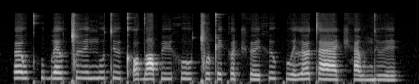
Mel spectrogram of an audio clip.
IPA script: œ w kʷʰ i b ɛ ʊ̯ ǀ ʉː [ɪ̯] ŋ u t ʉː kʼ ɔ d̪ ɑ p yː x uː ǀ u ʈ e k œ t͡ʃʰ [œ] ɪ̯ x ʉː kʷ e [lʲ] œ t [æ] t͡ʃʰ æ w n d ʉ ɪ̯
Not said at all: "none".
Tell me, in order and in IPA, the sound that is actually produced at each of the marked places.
ɪ̯, ø, l, æː

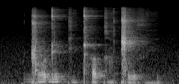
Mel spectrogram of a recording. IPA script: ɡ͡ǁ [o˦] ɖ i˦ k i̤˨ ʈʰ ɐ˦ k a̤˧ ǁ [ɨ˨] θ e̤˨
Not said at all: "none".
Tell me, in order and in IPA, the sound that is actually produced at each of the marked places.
o˦, ɨ˨

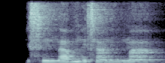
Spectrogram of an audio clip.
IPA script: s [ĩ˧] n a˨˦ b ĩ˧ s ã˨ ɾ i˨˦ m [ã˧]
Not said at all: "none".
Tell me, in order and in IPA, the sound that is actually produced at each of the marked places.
ĩ˨, ã˧

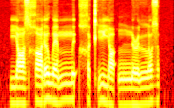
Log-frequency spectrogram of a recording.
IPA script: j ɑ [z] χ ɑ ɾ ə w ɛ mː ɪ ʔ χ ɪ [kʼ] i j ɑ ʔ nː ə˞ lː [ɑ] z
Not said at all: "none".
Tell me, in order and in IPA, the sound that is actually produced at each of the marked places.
z, kʼ, ɔ

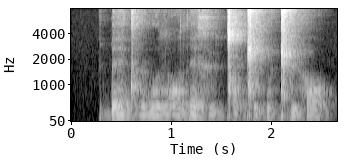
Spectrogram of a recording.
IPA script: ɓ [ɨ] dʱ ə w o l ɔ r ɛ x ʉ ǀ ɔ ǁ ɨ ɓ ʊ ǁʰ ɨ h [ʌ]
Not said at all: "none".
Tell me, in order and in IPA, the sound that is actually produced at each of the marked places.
ɛ, ɔ

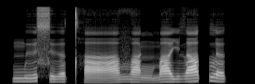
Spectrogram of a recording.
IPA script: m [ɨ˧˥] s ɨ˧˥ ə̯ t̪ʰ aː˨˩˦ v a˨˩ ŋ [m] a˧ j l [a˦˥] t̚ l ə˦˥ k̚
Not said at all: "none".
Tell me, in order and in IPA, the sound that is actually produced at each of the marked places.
ɨ˧˥, m, a˦˥

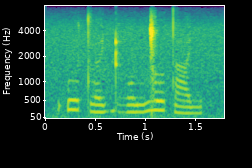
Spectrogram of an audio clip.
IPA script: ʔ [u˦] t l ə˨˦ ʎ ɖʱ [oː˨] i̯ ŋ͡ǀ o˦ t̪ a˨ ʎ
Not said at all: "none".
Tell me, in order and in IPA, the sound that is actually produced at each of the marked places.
u˦, o˨

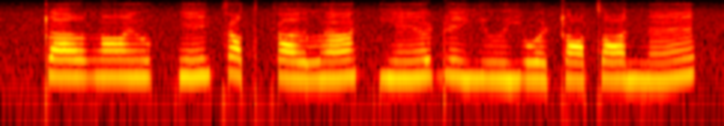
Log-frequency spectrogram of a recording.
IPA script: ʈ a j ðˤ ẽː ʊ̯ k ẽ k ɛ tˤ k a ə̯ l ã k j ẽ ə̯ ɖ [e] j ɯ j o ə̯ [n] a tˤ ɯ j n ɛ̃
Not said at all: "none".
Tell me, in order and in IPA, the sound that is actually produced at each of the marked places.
e, ʈ

